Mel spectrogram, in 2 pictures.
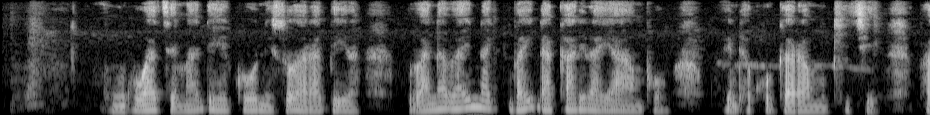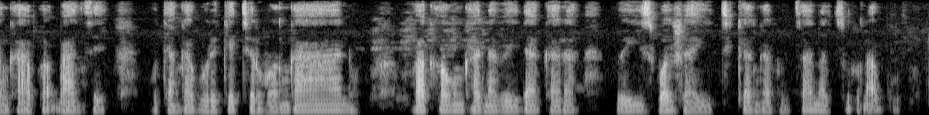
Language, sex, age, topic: Ndau, female, 36-49, education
